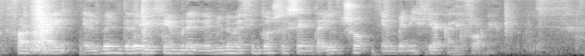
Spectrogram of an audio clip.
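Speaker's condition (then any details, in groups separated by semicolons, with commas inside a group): No condition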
